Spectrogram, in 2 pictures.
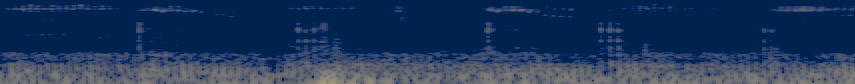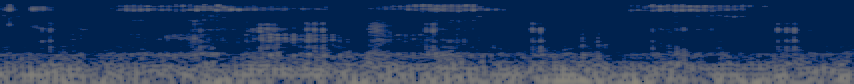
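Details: Domestic cat purring on a cold-wave winter morning next to an oil heater, two cats lying embraced; deep continuous rumbling purr throughout with a soft thump early on, small indoor room.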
